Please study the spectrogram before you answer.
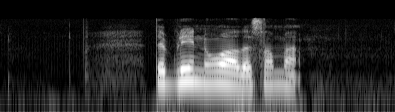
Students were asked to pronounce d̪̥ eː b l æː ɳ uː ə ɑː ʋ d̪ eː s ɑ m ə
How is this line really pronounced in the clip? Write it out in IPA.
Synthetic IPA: d̪̥ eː b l iː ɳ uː ə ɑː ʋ d̪ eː s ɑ m ə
